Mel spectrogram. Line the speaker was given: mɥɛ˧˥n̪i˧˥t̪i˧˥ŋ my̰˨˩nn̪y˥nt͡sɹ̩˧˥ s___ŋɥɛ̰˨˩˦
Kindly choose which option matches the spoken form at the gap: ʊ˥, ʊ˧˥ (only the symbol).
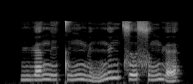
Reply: ʊ˧˥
